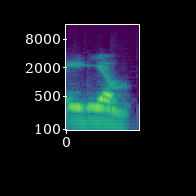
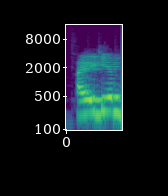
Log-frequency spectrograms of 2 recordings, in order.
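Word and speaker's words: idiom: अब लास्ट आता है हमारा ईडियम। आइडियम भी बोल सकते हैं।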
